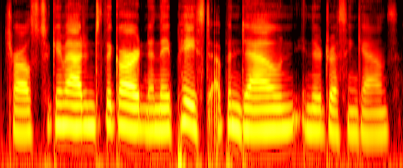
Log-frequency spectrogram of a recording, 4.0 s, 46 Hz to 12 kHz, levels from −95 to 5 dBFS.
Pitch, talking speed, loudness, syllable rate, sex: 170 Hz, 255 wpm, -19 LUFS, 5.6 syllables/s, female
